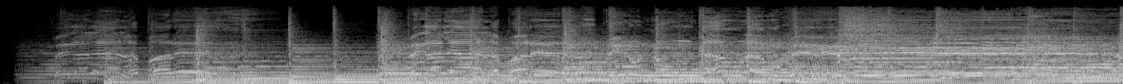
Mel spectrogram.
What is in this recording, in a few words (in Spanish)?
spot feminicidio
